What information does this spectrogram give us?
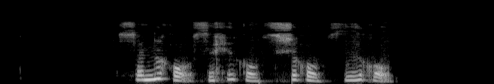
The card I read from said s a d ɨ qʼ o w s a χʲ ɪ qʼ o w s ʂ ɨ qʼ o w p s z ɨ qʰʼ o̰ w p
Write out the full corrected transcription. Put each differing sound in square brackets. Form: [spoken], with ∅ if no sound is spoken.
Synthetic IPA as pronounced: s a [n] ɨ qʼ o w s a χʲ ɪ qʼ o w s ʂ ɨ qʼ o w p s z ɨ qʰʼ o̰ w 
